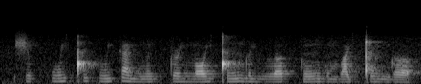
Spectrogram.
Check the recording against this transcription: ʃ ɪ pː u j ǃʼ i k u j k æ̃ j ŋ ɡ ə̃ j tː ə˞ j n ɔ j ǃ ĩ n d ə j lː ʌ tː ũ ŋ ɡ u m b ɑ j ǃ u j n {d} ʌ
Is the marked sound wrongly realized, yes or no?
no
